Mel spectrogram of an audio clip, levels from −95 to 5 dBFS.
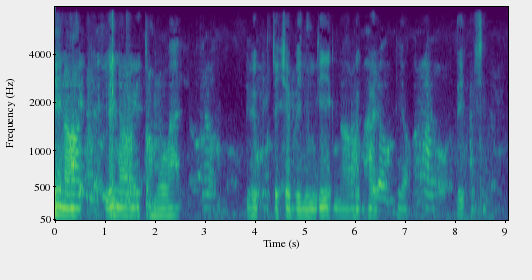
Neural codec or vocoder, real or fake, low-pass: codec, 24 kHz, 0.9 kbps, WavTokenizer, medium speech release version 2; fake; 7.2 kHz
